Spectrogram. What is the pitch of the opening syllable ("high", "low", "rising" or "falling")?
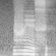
falling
